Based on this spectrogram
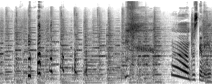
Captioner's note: laughs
